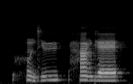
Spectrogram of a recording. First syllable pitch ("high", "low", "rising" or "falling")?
falling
